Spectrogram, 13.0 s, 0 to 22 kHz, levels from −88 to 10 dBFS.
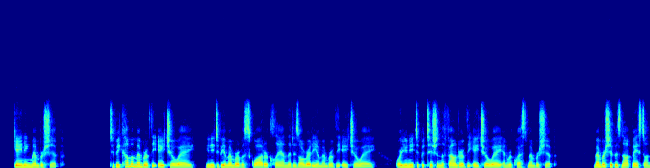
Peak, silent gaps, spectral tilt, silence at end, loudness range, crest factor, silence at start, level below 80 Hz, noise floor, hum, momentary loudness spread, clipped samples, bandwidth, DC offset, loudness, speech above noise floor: -12 dBFS; none; -5 dB/octave; 0 s; 3 LU; 18 dB; 0.3 s; -78 dBFS; -87 dBFS; none; 8 LU; under 0.1%; 8.8 kHz; under 0.1%; -29 LUFS; 59 dB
